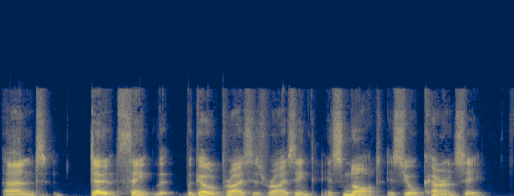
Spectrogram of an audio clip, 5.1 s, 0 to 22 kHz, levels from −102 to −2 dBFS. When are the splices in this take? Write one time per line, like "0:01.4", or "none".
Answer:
none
